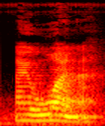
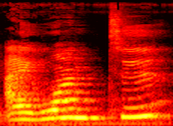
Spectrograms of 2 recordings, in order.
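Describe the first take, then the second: First: WANT TO merged into WANNA; "wanna" with no T, one falling word; reduced form. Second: WANT TO in two slow, separate words; "want to" drawn out, louder and higher; full form. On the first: Teacher answering with the native short form, WANNA run together. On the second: Teacher quizzing learners with the long form, WANT TO fully pronounced. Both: Shown as a demonstration. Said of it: "¿cómo es?".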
